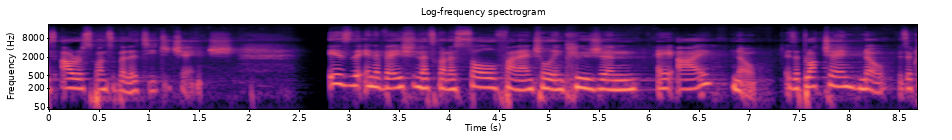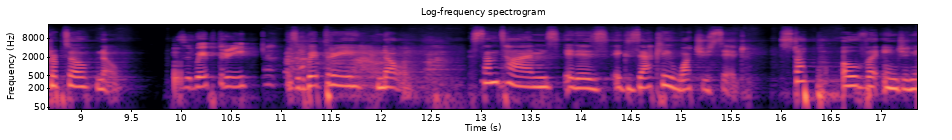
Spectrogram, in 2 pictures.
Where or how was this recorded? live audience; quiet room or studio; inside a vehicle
live audience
